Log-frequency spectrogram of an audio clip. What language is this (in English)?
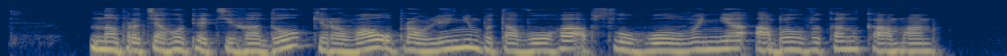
Belarusian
